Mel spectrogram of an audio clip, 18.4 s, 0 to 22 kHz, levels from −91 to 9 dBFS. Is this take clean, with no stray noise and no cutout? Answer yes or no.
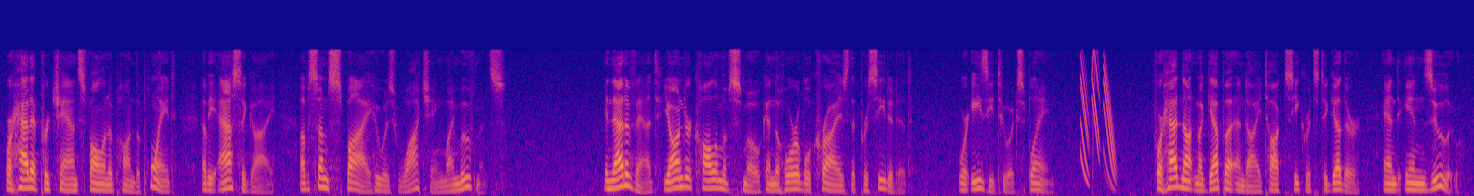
no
